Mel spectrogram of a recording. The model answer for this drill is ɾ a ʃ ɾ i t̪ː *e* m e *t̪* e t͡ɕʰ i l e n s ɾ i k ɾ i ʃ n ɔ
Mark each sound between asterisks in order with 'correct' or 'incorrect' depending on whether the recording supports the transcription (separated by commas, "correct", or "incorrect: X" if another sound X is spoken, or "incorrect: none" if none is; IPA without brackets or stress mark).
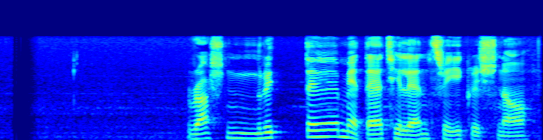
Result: correct, correct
